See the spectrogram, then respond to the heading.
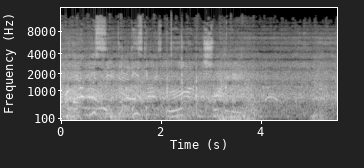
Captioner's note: cheering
